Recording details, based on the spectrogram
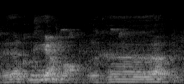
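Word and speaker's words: גימל: Gimel. Almost becomes fricative in the back of the throat, like you're kind of vibrating in the back of the throat.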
